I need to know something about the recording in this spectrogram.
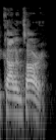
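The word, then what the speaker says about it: Kalantari: And, I mean, you have just, I mean, the number of people you work with, Lucy Calentari, I always mispronounce her name, Calentari. – Yeah, Lucy Calentari.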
